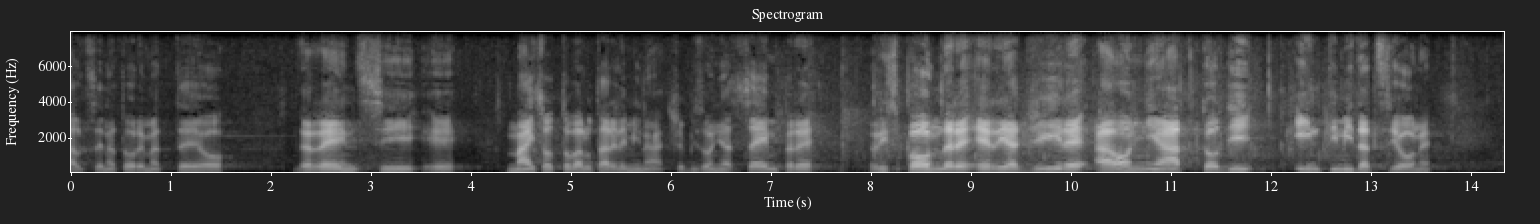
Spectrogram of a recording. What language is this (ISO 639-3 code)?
ita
